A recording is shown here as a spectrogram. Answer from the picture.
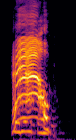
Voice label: male desperate call for help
